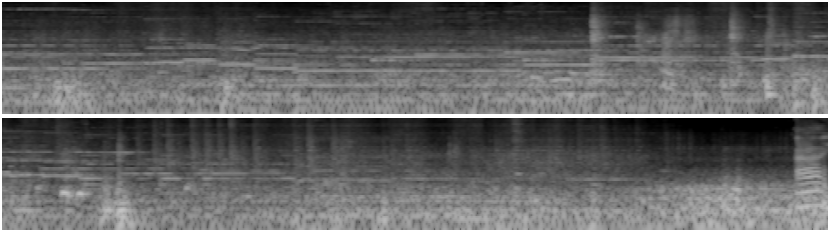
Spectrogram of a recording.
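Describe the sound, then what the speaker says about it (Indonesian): The Harina economy-premium passenger train runs on the rails out of Semarang Tawang, a steady loud rumble of wheels with tonal squeals and occasional clatter rising and falling throughout, with no voices. "kereta api Harina telah diberangkatkan dari stasiun Semarang"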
